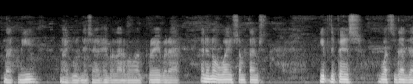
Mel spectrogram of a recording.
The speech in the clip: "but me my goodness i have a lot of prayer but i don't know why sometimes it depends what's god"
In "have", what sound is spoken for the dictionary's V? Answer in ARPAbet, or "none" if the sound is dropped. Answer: B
